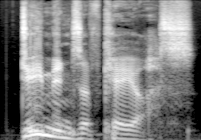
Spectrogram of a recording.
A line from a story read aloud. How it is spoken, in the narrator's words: he roared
